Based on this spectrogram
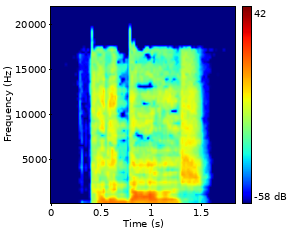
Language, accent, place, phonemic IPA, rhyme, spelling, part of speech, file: German, Germany, Berlin, /kalɛnˈdaʁɪʃ/, -aːʁɪʃ, kalendarisch, adjective, De-kalendarisch.ogg
- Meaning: calendrical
